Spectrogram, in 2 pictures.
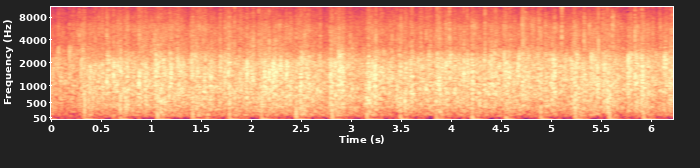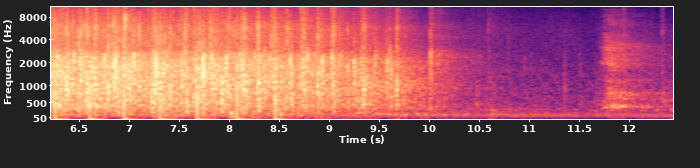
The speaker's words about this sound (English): Maybe we just take a moment to give them a round of applause and thank them for all the ways in which they've served these last 3 years.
